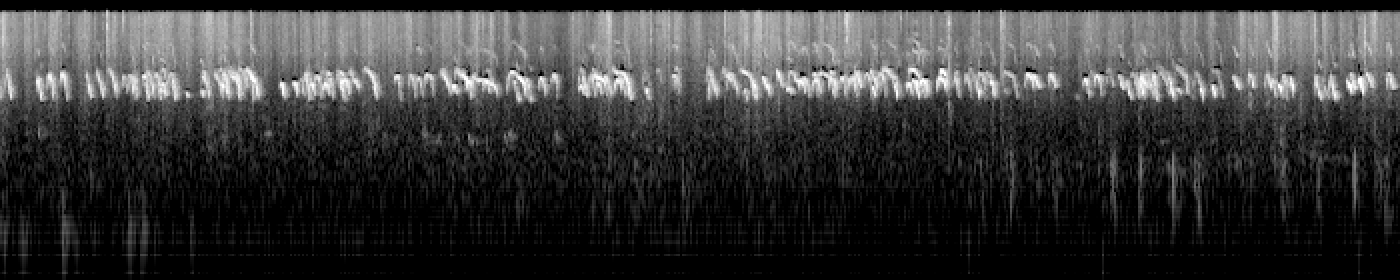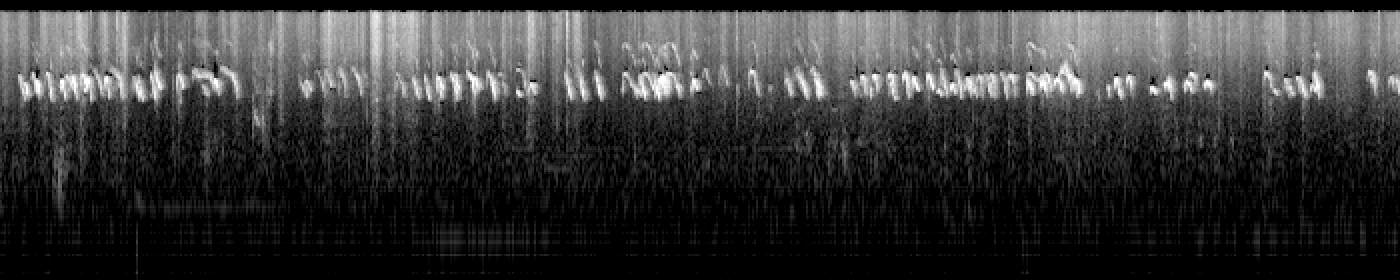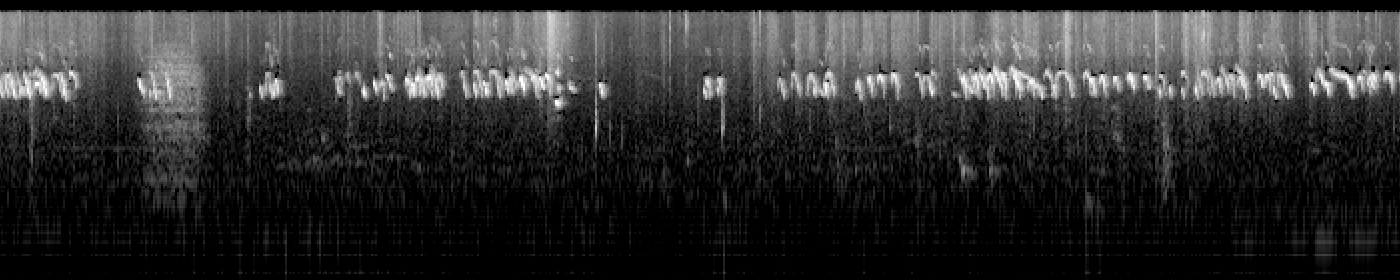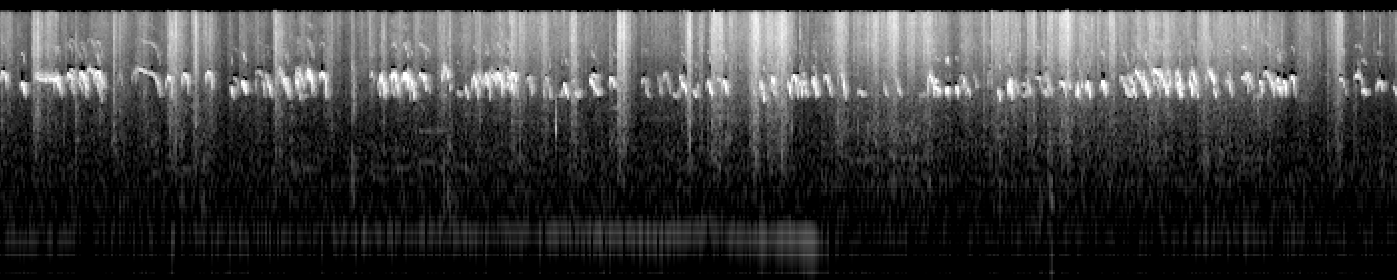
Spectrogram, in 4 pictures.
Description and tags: chicks in hen house low ceiling barn room crispy
room, low, ceiling, hen, chicks, house, barn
